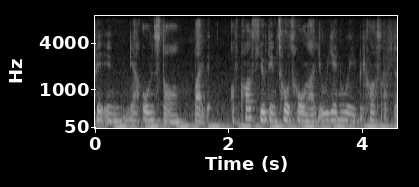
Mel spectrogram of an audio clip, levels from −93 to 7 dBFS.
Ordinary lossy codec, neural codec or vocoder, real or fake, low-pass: none; none; real; none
